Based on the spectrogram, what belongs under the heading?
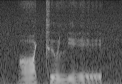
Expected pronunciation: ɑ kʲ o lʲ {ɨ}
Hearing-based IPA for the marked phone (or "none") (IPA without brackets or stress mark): e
